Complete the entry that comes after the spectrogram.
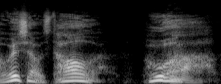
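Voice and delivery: over-the-top, slow, drawn out, wildly swooping pitch. Doing a requested impression on the spot: Al Pacino voice. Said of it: "That was a damn good impression".

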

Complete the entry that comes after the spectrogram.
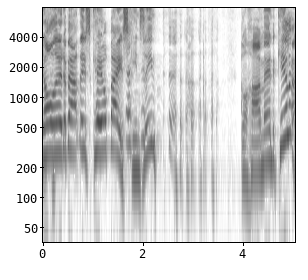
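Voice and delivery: fake Southern accent drifting Australian. Trying a Southern voice on a tiger story: Southern accent fading Australian. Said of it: "I always fade to Australian".

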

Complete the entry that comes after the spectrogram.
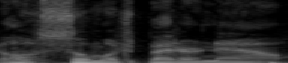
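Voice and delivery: hushed voice. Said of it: "whisper it".

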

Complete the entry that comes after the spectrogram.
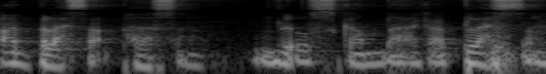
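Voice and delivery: very quiet, hushed, snide, dripping sarcastic tone. Describing the way people bless someone, acting out a sarcastic blessing. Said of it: "done the sarcastic thing of like".

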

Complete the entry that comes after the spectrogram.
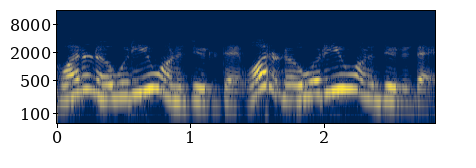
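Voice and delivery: sing-song cartoon character voice. Explaining indecisive people, acting out a scene from SpongeBob in the cartoon voice. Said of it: "when I use that voice".

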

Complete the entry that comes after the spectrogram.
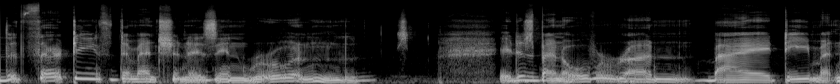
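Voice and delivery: high, slow, otherworldly character voice. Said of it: "you can't do Coswald".

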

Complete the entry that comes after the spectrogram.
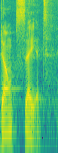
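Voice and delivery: acted firm, no-nonsense, stern, serious tone. Retelling a warning from Carolyn: imitating a stern warning. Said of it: "she looked at me very sternly".

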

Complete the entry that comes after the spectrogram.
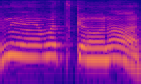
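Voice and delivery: very high, light, unmenacing tone, said slowly. Comparing how the animated show voiced the two sides: Bruce Wayne voice. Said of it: "'Cause Bruce Wayne was like".

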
